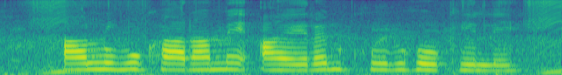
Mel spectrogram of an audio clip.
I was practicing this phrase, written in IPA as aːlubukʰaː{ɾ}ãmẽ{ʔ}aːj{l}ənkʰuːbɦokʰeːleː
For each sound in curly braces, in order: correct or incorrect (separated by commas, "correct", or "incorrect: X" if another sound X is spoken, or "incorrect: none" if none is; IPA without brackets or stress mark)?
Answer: correct, correct, incorrect: ɾ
